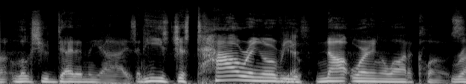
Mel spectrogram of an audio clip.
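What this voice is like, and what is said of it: Usual voice. Nothing is said of it.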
